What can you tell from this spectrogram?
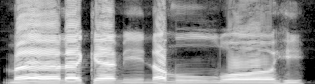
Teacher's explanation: lafal Allah ditebalkan huruf lamnya, di sini laf ya, lam lafzul jalalah, yaitu lam tafkhim, dibaca dengan tebal, tapi hati-hati jangan menebalkan na-nya.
